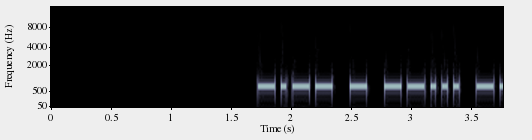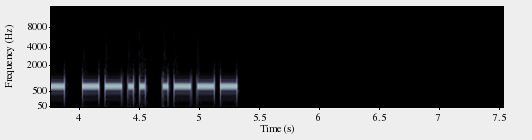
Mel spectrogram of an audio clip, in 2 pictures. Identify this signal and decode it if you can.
Morse code, heard as a keyed tone, about 25 wpm, 700 Hz. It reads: YT7MZJ
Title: DXCC-100 Call Signs - 6 Characters - 25wpm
